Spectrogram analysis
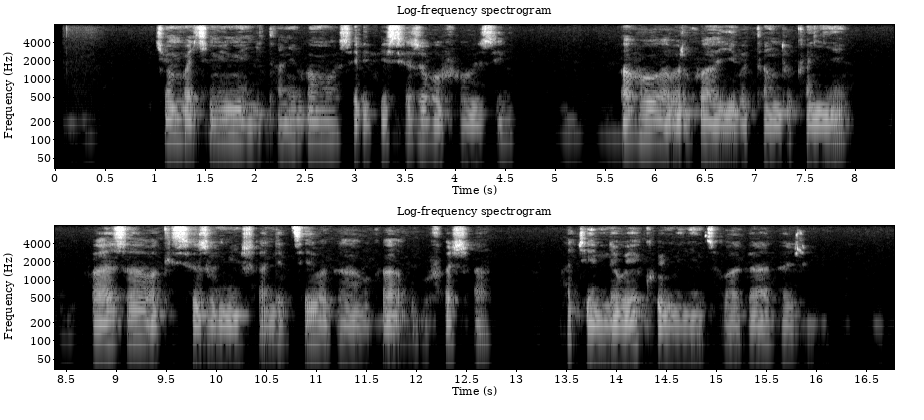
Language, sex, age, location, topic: Kinyarwanda, male, 25-35, Huye, health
